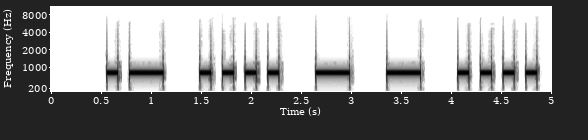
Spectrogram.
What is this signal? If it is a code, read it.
Morse code, heard as a keyed tone, about 10 wpm, 800 Hz. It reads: AHTTH
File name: 10wpm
